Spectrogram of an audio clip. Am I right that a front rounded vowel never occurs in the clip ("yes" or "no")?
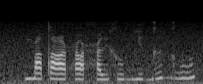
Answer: no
